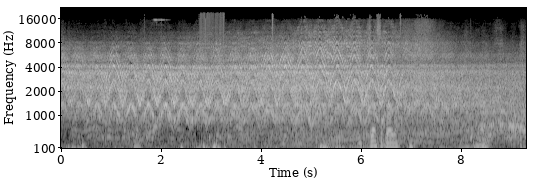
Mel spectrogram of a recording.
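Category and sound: vehicle, police car siren passing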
